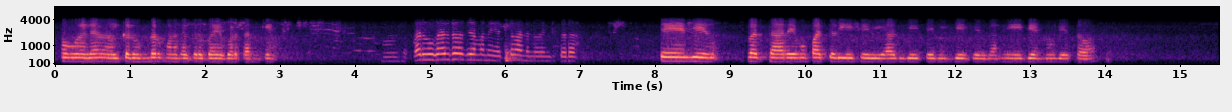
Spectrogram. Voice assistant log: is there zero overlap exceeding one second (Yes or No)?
Yes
